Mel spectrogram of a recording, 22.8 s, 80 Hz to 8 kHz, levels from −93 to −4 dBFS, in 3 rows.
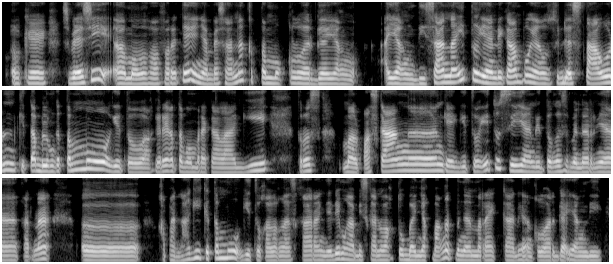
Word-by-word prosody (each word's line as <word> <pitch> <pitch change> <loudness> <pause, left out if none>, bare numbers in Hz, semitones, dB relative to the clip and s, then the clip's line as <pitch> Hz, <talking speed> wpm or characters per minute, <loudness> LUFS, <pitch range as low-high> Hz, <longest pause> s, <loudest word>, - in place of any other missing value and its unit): Oke, 190 0 0 0.2
sebenarnya 190 +2 +4
sih, 320 +1 +2
eee, 185 -1 +2
momen 175 +1 +2
favoritnya 180 +7 0
yang 255 - +4
nyampai 175 +1 -4
sana 195 +10 -2
ketemu 190 -9 -2
keluarga 180 -3 +1
yang 175 -1 -1 0.5
a - - 0
yang 170 -3 +2
di 180 - -2
sana 215 +4 +5
itu 305 -3 +2
yang 195 -4 +6
di 190 - -1
kampung 230 +3 +2
yang 190 -4 +3
sudah 190 +1 -1
setahun 210 +6 +3
kita 205 - -1
belum 195 -1 +2
ketemu 255 +6 +4
gitu 160 -4 -2
akhirnya 170 +6 -2
ketemu 180 -4 -4
mereka 160 -1 -4
lagi 175 +10 -3 0.3
terus 205 +3 -2 0.3
melepas 155 -2 -1
kangen 215 +3 +4
kayak 190 -4 -1
gitu 180 - -6
itu, 210 +7 -2
itu 275 - -5
sih 205 -7 +2
yang 175 -2 -1
ditunggu 175 +2 -1
sebenarnya 160 -2 -2
karena, 185 +8 -1 0.4
eee, 150 -1 0 0.2
kapan 160 -3 -9
lagi 210 +8 -4
ketemu 230 +2 0
gitu 165 0 -6
kalau 150 0 -5
nggak 150 0 -4
sekarang 160 0 -5
jadi 160 +6 -1
menghabiskan 160 -2 -4
waktu 160 +4 -5
banyak 155 -1 -2
banget 230 +11 -3
dengan 160 -2 -2
mereka, 155 -1 -6
dengan 150 -2 -4
keluarga 150 0 -3
yang 150 -3 -3
di, 150 0 -4
180 Hz, 165 wpm, -23 LUFS, 160-205 Hz, 0.5 s, yang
